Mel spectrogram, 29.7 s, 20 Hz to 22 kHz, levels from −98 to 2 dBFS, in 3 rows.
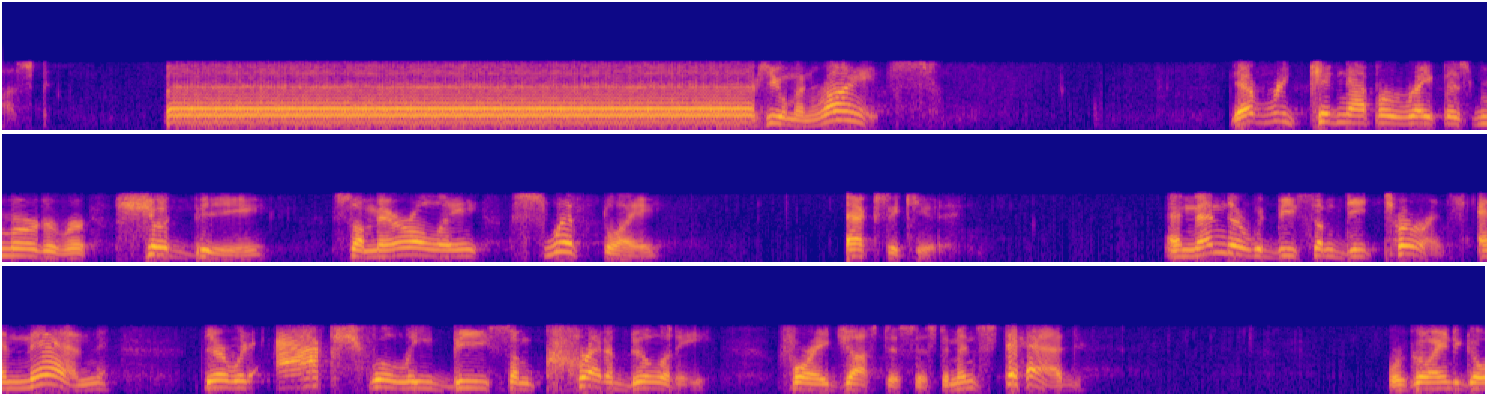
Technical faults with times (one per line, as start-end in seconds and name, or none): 0.00-29.69 G.729 codec
1.14-5.00 system hang loop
